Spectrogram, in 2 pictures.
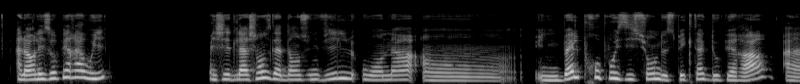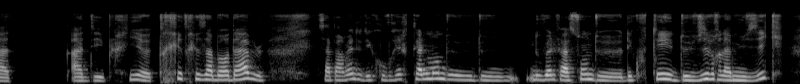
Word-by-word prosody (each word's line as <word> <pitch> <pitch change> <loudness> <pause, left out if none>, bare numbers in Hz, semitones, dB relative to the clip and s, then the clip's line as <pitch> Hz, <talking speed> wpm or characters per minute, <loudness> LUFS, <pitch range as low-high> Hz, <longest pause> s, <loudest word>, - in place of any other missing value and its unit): Alors 225 -2 +6
les 245 +2 +5
opéras, 320 +3 +5
oui. 280 +2 +4 1.0
J'ai 230 +1 +1
de 220 - -6
la 225 -1 +6
chance 285 +6 +4
d'être 240 -4 +3
dans 220 0 0
une 225 +1 -2
ville 255 +4 +1
où 220 -2 -2
on 205 +1 -2
a 215 +1 0
un 180 -3 -4 0.3
une 195 0 0
belle 285 +11 +6
proposition 255 -7 +2
de 225 -4 +3
spectacle 215 +5 -1
d'opéra 205 - +2 0.2
à 170 -4 -2 0.7
à 175 0 -2
des 170 0 -6
prix, 225 +6 -7
heu, 175 -3 -2
très, 265 +9 -4
très 245 -3 -5
abordables. 215 +1 +1 0.5
Ça 195 - -5
permet 200 +4 -4
de 245 - -5
découvrir 200 +2 -9
tellement 255 +2 +1
de 215 -5 -2
de 185 -2 -7 0.2
nouvelles 220 0 -1
façons 205 +4 +1
de 185 -6 -2
d'écouter 240 +7 -1
et - - -2
de 195 +1 -1
vivre 220 +5 +1
la 200 - +2
musique. 195 - -2
220 Hz, 170 wpm, -24 LUFS, 195-245 Hz, 1.0 s, Alors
